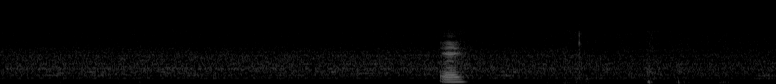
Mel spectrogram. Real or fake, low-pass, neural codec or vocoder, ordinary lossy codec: real; 7.2 kHz; none; none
